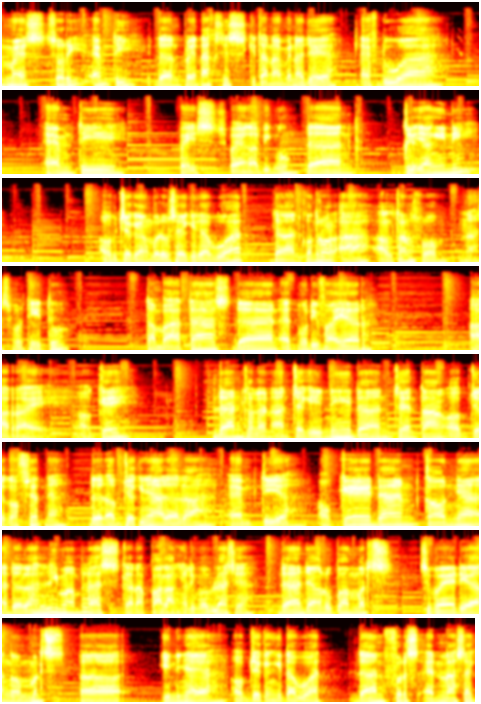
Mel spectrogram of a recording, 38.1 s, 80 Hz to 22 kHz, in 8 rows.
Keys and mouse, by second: 2.1 middle click, 3.5 F2, 8.1 click, 8.6 middle drag, 9.1 middle click, 10.2 middle drag, 10.7 middle drag, 11.1 middle click, 12.5 ctrl+a, 13.7 middle drag, 15.0 click, 15.7 shift+middle drag, 17.0-18.9 drag, 19.7 shift+middle click, 22.2 click, 23.1 click, 23.7 click, 28.3-30.0 drag, 31.9 click, 32.5 click, 37.6 click.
